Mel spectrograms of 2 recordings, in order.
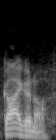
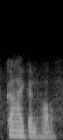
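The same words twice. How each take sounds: First: Geigenhof with a silent H, ending "-off"; H dropped. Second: Geigenhof with an audible H in "hof"; H pronounced. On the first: Gamer asking chat how to say it, "Geigenhof" with no H. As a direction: leave out the H in "Geigenhof.". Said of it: "should I not say the H". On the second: Gamer trying out a Dutch name, "Geigenhof" with the H sounded. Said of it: "You say the H". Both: Shown as a demonstration.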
